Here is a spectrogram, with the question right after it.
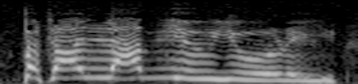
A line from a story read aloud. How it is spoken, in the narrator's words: cried Mrs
